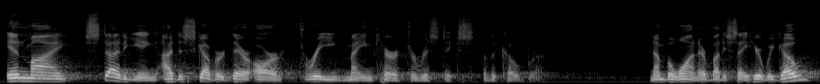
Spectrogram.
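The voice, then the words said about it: Southern American accent. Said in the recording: “I say that with a southern accent, don't I? ... speak southern”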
